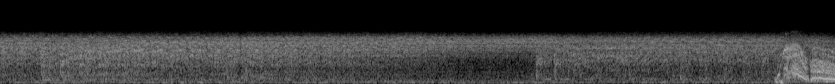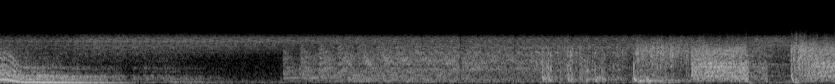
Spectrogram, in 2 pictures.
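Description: Dubbed 1970s tokusatsu monster-fight sound effects: a steady hiss at first, then a monster's pitched cry that falls sharply about halfway through and ends in a low rumble. A run of sharp bursts comes near the end.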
